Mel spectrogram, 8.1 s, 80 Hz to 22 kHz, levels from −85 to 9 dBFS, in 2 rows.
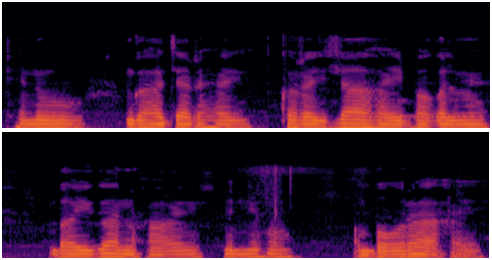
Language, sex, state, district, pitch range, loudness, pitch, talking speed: Maithili, male, Bihar, Vaishali, 110-115 Hz, -26 LUFS, 110 Hz, 90 wpm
